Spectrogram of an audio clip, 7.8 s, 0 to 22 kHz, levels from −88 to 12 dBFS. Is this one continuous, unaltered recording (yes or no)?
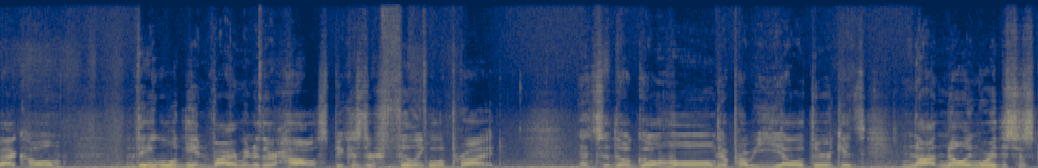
no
